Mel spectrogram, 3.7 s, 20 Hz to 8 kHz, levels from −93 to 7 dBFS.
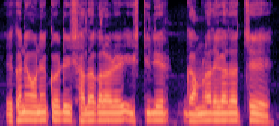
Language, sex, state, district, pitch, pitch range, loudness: Bengali, male, West Bengal, Alipurduar, 125 Hz, 115-125 Hz, -16 LUFS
